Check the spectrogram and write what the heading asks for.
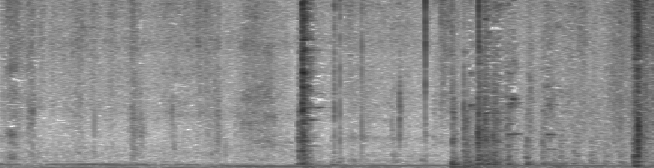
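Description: Sharp metallic clunks and knocks as someone climbs into the cab of an LMTV military truck: one about two seconds in, and a louder clunk with a brief rattle about three seconds in. Under them runs a steady low hum.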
